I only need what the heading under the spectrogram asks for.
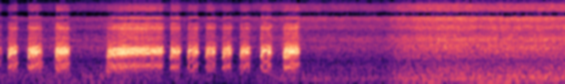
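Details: Red junglefowl used as a decoy bird gives a clipped crow: three short bursts, a drawn-out middle note, then a rapid series of brief choppy notes, followed by rushing background noise.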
